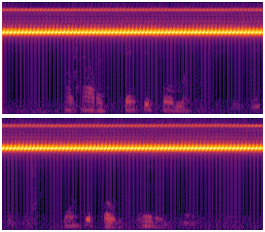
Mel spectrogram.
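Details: Rapid, regular high chirps of a cricket ring out loud and clear, close to three per second, over brief low muffled voice-like sounds in the background.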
